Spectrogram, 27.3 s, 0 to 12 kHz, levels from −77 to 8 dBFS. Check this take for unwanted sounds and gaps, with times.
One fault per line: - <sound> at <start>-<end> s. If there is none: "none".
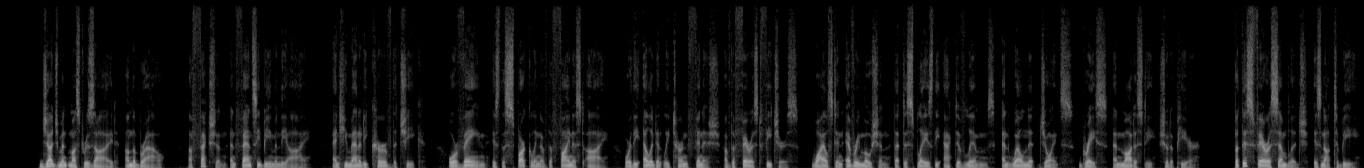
none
